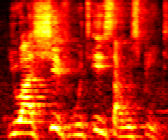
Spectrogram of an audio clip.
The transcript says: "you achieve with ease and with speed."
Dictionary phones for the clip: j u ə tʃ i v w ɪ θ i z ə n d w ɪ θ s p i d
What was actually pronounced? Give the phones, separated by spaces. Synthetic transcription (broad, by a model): j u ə ʃ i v w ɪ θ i s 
